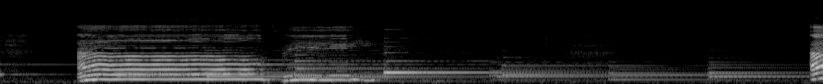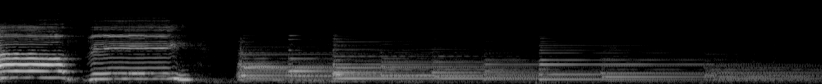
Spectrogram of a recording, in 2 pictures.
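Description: A male singer holding long notes of a slow ballad over electric keyboard accompaniment, in two phrases. After the second phrase the keyboard's final chords ring on and slowly fade.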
